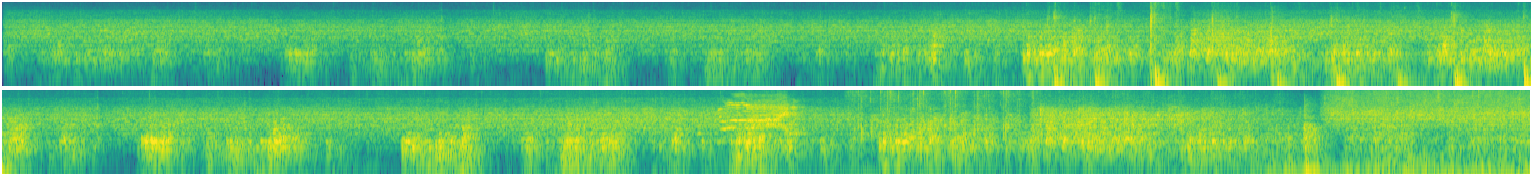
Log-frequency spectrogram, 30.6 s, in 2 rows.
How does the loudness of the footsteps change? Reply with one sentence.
The volume of the footsteps goes down, then up.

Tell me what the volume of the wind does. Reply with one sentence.
The volume of the wind goes up.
